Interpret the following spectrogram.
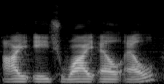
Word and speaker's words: Ihyll: But if you just gloss those together, you can still end up with ill or something quite like ill.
